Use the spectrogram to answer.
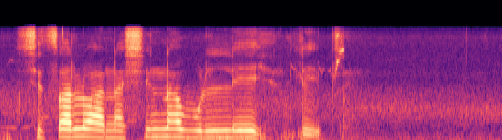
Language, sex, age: Tsonga, male, 21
